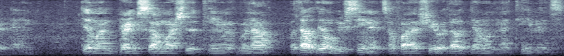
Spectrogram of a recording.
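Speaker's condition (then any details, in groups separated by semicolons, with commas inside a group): No condition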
